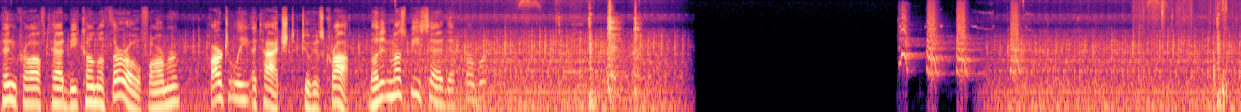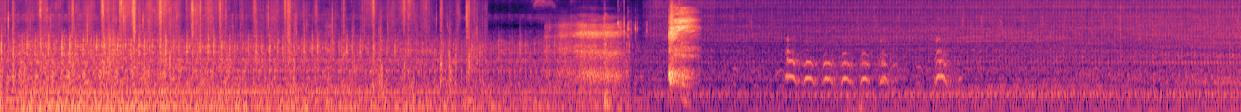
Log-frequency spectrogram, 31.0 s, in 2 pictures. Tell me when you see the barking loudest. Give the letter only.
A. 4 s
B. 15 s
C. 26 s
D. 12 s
D.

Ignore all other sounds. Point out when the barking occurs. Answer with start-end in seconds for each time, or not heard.
11.2-12.9, 24.6-27.6.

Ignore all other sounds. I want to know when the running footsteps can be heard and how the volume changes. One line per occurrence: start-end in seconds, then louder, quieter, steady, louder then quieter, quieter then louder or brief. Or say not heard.
14.2-21.6 quieter.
